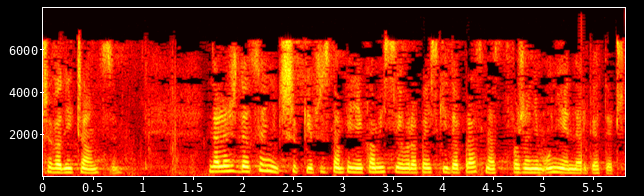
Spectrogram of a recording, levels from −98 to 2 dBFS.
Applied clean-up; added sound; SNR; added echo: none; none; none; none.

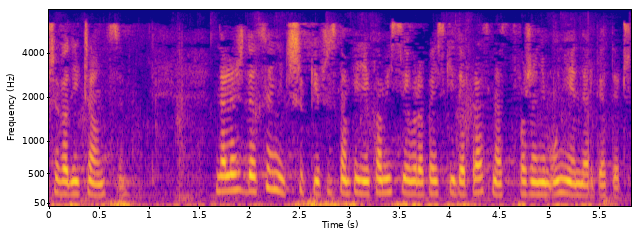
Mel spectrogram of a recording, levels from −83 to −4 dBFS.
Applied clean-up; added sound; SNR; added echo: none; Bathtub (filling or washing); 10 dB; none.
